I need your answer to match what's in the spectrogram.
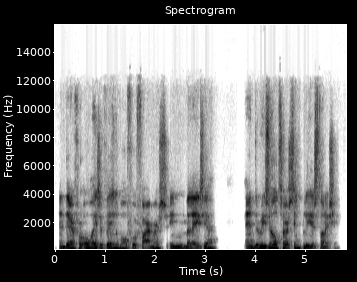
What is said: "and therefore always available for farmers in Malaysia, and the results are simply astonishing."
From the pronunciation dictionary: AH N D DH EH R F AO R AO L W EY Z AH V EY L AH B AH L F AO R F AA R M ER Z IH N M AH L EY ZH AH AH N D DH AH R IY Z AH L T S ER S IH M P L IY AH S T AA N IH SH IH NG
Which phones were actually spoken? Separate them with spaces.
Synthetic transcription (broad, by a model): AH N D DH EH R F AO R AO L W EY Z AH V EY L AH B AH L F AO R F AA R M ER Z IH N M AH L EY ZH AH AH N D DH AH R IY Z AH L T S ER S IH M P L IY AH S T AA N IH SH IH NG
